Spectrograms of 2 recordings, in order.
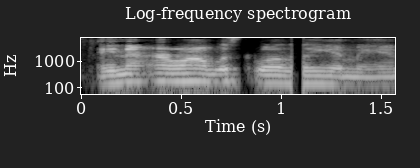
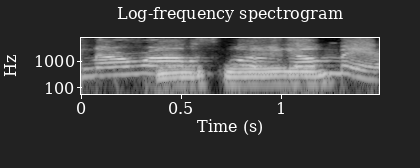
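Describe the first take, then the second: First: It is said at normal volume. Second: It is said louder, projecting outward.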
